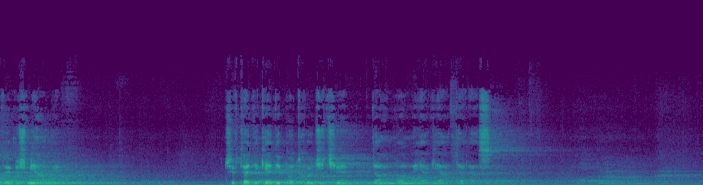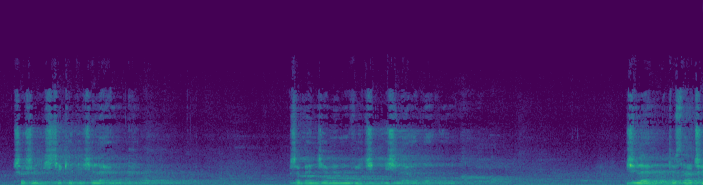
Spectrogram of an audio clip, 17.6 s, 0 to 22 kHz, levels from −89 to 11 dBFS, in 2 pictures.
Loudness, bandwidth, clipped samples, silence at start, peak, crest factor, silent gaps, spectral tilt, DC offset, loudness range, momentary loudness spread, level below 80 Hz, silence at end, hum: -29 LUFS; 13 kHz; under 0.1%; 0 s; -8 dBFS; 24 dB; none; -4 dB/octave; under 0.1%; 8 LU; 24 LU; -54 dBFS; 0 s; none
